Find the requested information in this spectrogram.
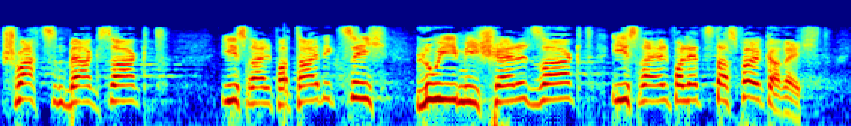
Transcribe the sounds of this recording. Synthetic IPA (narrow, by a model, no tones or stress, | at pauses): ʃv̥aʁt͡sn̩bɛɐkz̥aːkt | ʔiːsʁ̥aeːlfɛɐtʰaɪdɪktz̥ɪç | luimiʃɛlzaːktʔiːsʁ̥aeːlfɛɐlɛt͡st̚d̥asfœlkɐʁɛ̰çt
